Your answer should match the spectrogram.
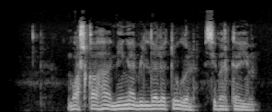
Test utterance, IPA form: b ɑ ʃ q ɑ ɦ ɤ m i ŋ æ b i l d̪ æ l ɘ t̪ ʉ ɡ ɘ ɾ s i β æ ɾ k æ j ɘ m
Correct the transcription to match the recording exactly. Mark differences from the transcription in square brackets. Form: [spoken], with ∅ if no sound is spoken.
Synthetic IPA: b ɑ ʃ q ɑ ɦ ɤ m i ŋ æ b i l d̪ æ l ɘ t̪ ʉ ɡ ɘ [l] s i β æ ɾ k æ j ɘ m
